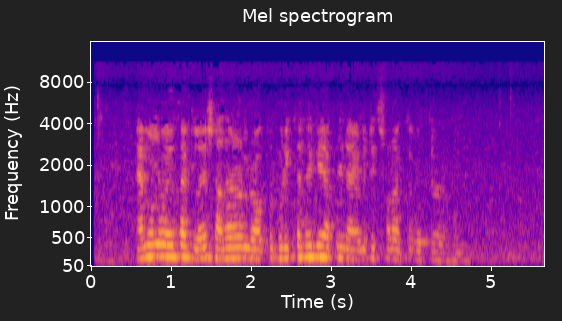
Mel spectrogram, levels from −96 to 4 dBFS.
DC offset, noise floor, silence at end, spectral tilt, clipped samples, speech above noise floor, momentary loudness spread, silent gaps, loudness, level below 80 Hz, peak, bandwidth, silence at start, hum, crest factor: under 0.1%; -50 dBFS; 0.45 s; -8 dB/octave; under 0.1%; 27 dB; 19 LU; none; -23 LUFS; -56 dBFS; -8 dBFS; 6.8 kHz; 0.55 s; none; 16 dB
